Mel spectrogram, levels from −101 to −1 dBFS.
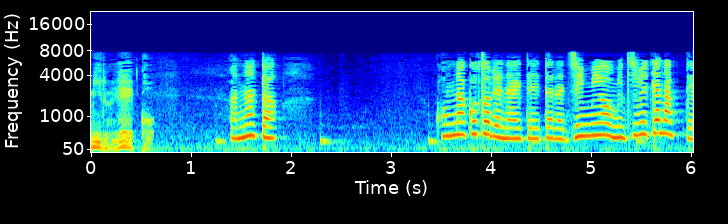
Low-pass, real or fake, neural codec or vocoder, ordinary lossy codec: none; real; none; none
